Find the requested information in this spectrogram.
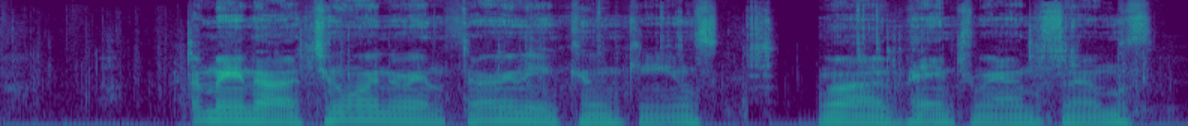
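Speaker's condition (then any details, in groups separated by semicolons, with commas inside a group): ALS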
